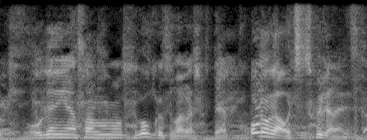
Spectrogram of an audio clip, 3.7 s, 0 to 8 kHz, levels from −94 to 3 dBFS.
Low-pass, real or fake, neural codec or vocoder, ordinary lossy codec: none; fake; codec, 16 kHz, 2 kbps, FreqCodec, larger model; none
